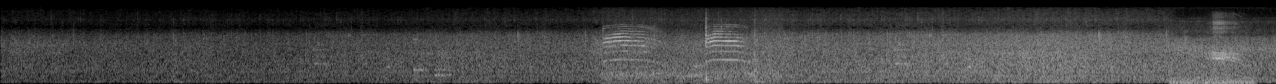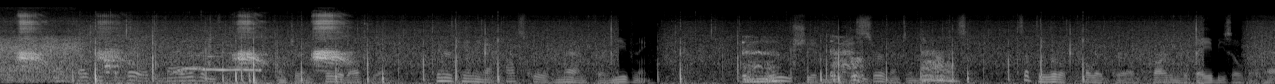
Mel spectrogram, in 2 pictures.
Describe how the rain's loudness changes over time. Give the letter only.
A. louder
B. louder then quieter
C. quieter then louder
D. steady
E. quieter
B.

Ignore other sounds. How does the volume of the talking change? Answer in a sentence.
The volume of the talking stays about the same.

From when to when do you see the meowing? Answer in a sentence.
The meowing can be heard from 6.0 to 7.8 s and from 13.8 to 15.4 s.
